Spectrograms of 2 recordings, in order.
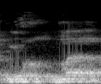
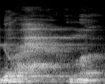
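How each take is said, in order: First: The h sound is soft and light. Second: The h sound is sharp and breathy. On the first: The speaker calls it wrong. "bukan yuhma" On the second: The speaker calls it right. "Tolong tajamkan haknya, tapi yuhma"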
